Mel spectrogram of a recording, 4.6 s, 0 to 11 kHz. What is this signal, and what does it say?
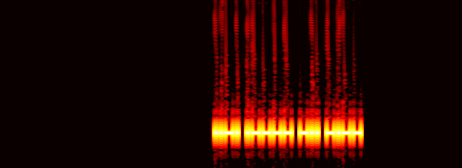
Morse code, heard as a keyed tone, about 42 wpm, 700 Hz. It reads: F1DY
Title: DXCC-100 Call Signs - 4 Characters - 45wpm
